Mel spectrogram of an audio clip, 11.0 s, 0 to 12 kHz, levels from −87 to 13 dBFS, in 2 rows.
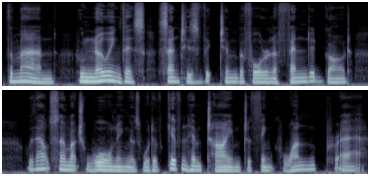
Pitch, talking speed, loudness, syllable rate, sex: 115 Hz, 140 wpm, -21 LUFS, 3.8 syllables/s, male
